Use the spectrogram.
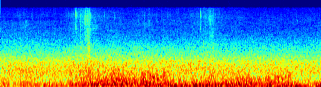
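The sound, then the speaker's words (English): Strong wind sweeping across a Las Vegas golf course in the desert, a steady low roaring rumble that buffets the microphone without letup. “The wind today, however, is out of control.”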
